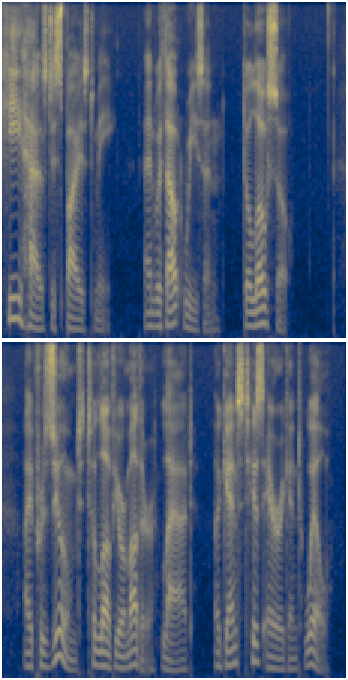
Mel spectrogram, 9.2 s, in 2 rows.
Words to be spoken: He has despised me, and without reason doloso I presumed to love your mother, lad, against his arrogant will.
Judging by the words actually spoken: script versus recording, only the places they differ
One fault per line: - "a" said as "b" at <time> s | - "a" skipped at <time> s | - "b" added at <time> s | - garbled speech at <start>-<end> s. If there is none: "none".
none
